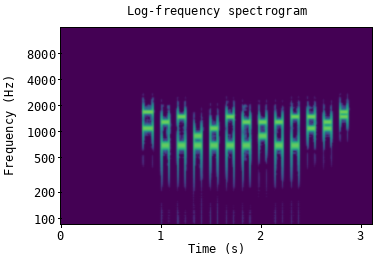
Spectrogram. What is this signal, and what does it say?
Multi-frequency trunk signalling (R1, as on North American trunks), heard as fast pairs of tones, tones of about 80 ms. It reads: KP 47127454796 ST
